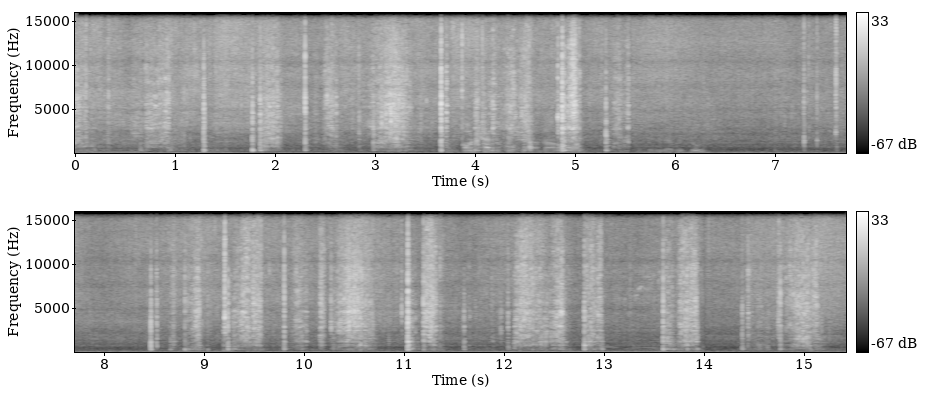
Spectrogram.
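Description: A thick stew bubbles and sloshes in a pot.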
